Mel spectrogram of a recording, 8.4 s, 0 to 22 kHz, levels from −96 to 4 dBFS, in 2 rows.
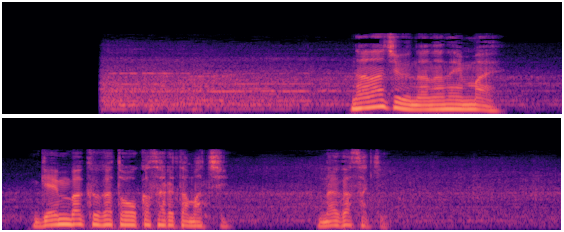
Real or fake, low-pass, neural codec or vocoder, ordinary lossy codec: real; none; none; none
